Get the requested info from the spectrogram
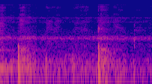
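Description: Marker writing on a whiteboard, faint, with a few short ticks as the tip strikes the board, the clearest one about a second in.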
